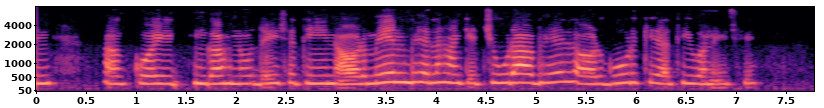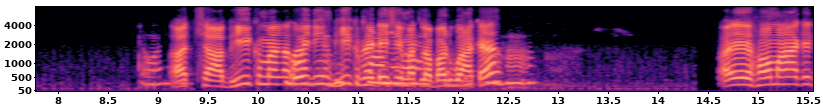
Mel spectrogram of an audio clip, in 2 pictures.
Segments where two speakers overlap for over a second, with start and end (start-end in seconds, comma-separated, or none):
10.4-12.3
